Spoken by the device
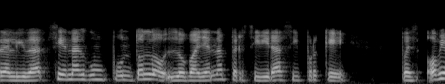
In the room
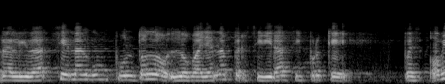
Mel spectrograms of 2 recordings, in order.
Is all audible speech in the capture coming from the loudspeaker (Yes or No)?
Yes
